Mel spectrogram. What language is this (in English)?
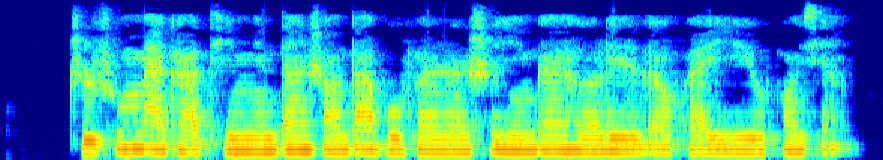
Chinese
